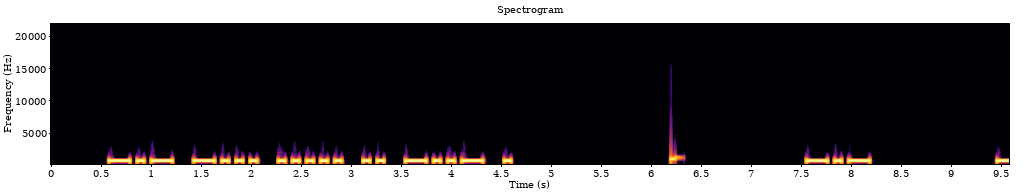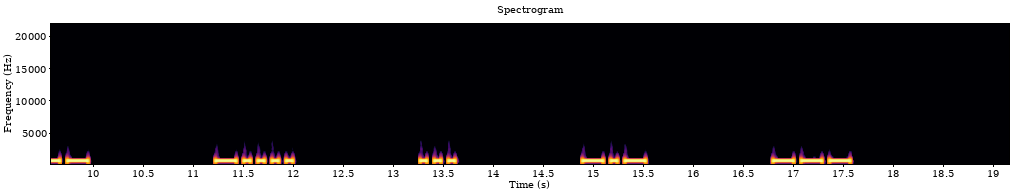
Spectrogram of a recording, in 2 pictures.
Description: Morse code, heard as a keyed tone, about 17 wpm, spaced as for 9 wpm, 700 Hz. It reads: KB5IXE KM6SKO
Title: USA Call Signs - 6 Characters - 6x Character Spacing - 17wpm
